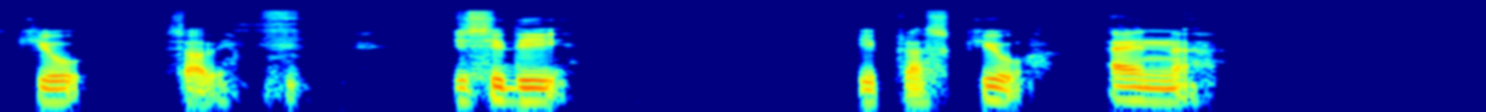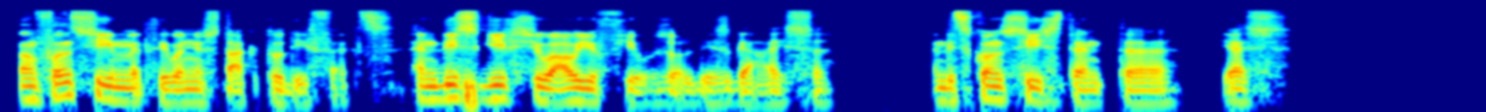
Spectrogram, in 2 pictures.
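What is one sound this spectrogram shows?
A young man speaks calmly through a clip-on microphone.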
